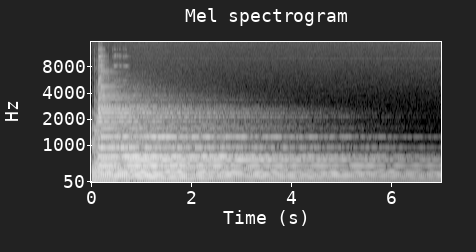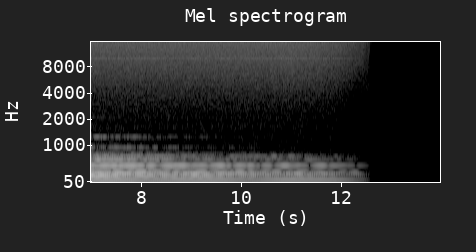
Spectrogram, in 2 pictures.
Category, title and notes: Instrument samples > String
Baritone Guitar - G# Chord - Reverb
Simple chord played on my G4M electric baritone guitar that is tuned in C. Recorded with Dreadbox Raindrops effects pedal on Zoom AMS-24 audio interface (stereo).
